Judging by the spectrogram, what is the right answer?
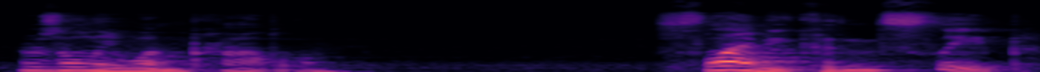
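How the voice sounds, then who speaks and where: A woman reading a children's storybook aloud in an expressive, dramatic way. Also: sits low, a little slow. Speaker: storybook reader. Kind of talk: children's read-aloud narration.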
